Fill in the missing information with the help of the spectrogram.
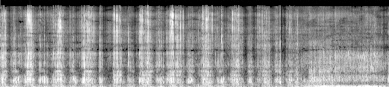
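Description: Fingernails scratch a large, hollow, black printed cardboard whisky gift tube lying horizontally. Hard, slow strokes repeat in a loose rhythm, each a dry, broadband rasp with a hollow body from the tube. Near the end, the scratching blurs into a steadier, continuous scraping with a low rumble underneath.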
